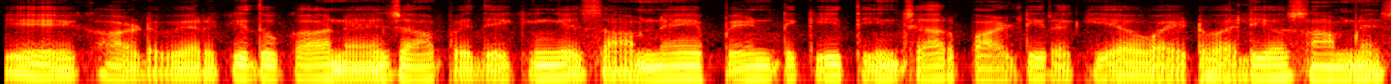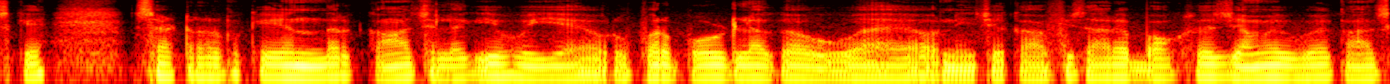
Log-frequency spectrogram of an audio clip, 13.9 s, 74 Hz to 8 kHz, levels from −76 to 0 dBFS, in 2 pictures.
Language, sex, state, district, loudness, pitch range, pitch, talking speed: Hindi, male, Uttar Pradesh, Hamirpur, -17 LUFS, 100-110 Hz, 105 Hz, 195 wpm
